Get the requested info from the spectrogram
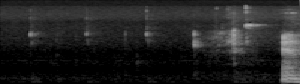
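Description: A few faint, irregular clicks of a stylus tapping and scratching a writing surface while a word is handwritten. A man's voice starts just before the end.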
